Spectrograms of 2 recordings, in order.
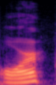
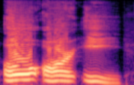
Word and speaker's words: Ore: Girl or? Or yeah, Magical Girl Ore. Okay, you can't blame me. It's spelled O-R-E. You can't blame me for saying or.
